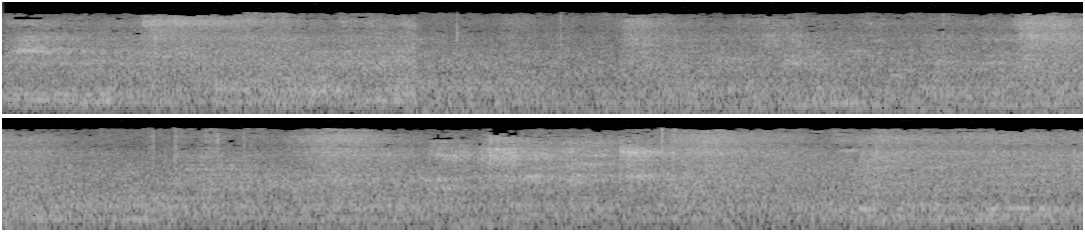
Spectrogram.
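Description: Steady room ambience of a busy indoor public space: a constant wash of background noise with faint, indistinct distant voices.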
